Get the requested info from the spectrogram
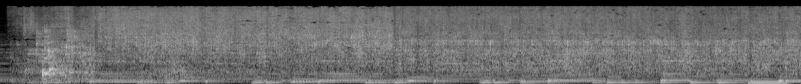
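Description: Bathtub faucet running, a steady stream of water splashing onto the tub floor; it starts just after the beginning and keeps an even hiss.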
